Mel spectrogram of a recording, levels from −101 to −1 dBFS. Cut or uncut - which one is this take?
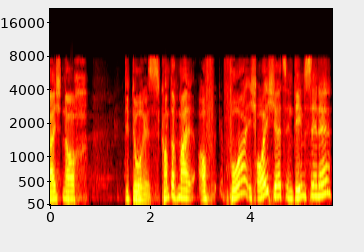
cut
